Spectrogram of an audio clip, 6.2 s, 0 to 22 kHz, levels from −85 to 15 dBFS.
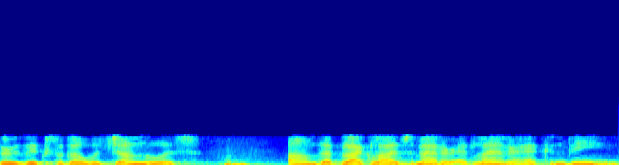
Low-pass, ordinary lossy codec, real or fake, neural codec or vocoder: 7.2 kHz; AAC, 16 kbps; real; none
